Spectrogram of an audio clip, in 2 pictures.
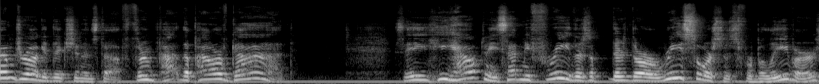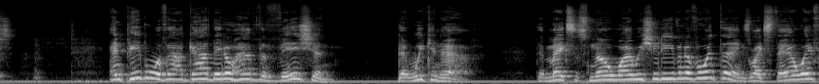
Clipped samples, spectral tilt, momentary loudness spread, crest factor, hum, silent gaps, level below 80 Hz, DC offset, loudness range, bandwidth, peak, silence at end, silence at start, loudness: under 0.1%; -5.5 dB/octave; 22 LU; 16 dB; none; none; -58 dBFS; under 0.1%; 4 LU; 18 kHz; -4 dBFS; 0 s; 0 s; -19 LUFS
